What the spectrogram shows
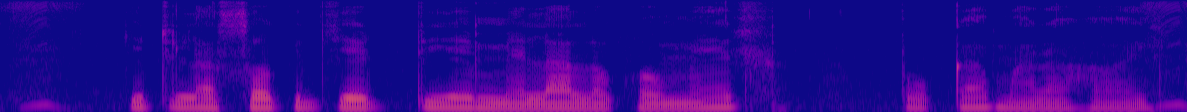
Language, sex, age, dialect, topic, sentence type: Bengali, male, 18-24, Jharkhandi, agriculture, statement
